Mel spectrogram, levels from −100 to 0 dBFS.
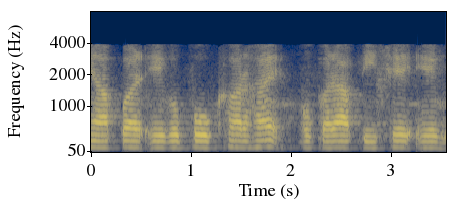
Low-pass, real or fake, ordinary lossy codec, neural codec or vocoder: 7.2 kHz; fake; AAC, 16 kbps; codec, 16 kHz in and 24 kHz out, 1 kbps, XY-Tokenizer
